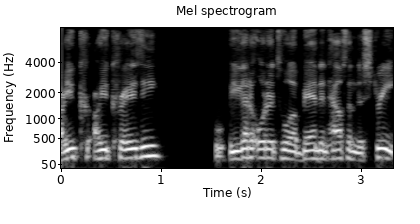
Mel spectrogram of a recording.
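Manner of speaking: normal talking voice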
